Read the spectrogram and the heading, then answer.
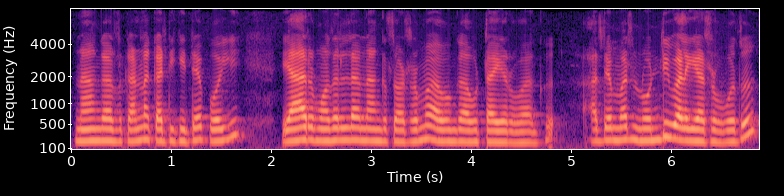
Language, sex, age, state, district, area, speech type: Tamil, female, 60+, Tamil Nadu, Coimbatore, rural, spontaneous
